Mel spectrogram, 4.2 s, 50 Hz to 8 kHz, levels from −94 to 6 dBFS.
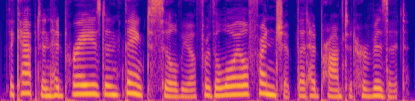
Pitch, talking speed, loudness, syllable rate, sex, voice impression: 230 Hz, 230 wpm, -17 LUFS, 5.6 syllables/s, female, feminine, adult-like, fluent, slightly sincere, calm, friendly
